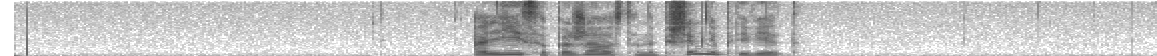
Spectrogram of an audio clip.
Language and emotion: Russian, positive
